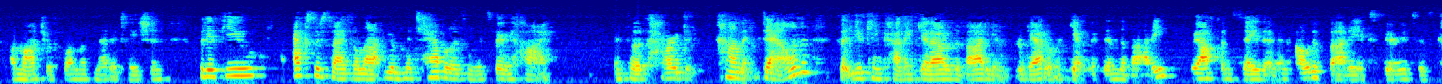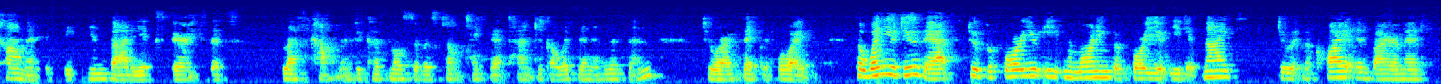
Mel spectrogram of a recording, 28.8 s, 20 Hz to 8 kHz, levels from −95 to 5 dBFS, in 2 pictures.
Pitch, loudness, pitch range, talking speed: 145 Hz, -29 LUFS, 135-175 Hz, 210 wpm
